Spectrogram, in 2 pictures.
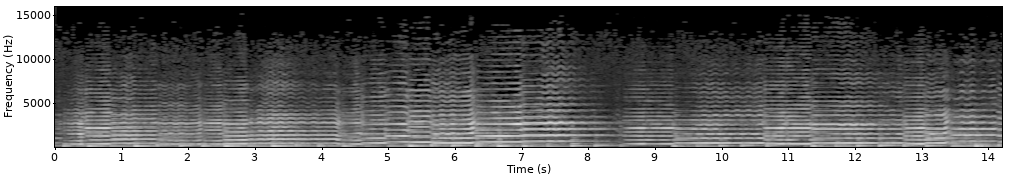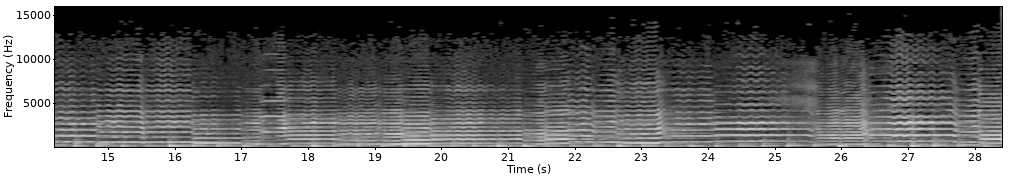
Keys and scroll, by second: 17.5 i.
